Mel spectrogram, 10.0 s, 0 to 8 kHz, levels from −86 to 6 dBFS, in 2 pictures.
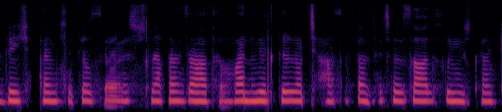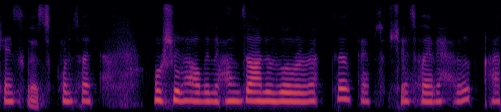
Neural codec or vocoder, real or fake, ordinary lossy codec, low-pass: codec, 16 kHz, 1 kbps, FreqCodec, larger model; fake; none; 7.2 kHz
